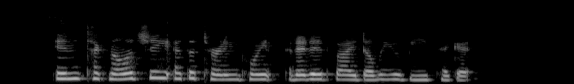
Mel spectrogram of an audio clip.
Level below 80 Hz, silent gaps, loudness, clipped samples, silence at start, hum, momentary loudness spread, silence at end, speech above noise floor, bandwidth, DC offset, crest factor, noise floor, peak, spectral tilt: -86 dBFS; none; -29 LUFS; under 0.1%; 0.55 s; none; 8 LU; 1.05 s; 45 dB; 9.2 kHz; under 0.1%; 16 dB; -74 dBFS; -14 dBFS; -7 dB/octave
